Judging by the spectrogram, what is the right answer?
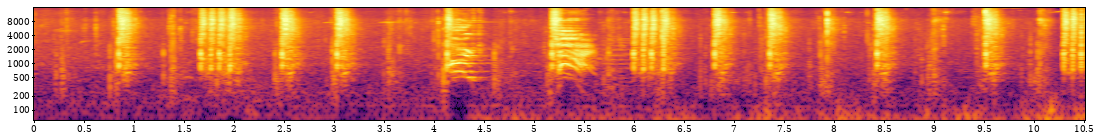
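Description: Drum beating a steady marching cadence of sharp strokes, about two a second, keeping time for a parade. From about four seconds in, wind rumbles on the microphone beneath the beat.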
